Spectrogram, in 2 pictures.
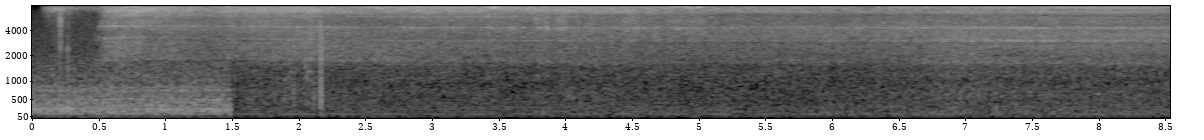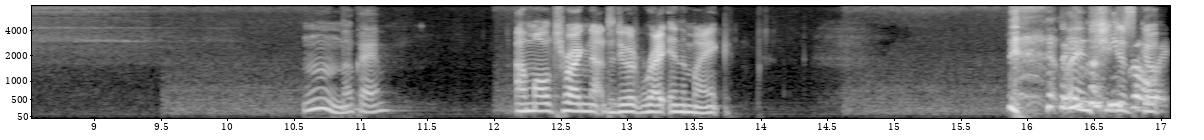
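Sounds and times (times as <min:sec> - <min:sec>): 
long hissing exhale in breathing exercise: 0:00.3 - 0:10.7, 0:14.4 - 0:16.0
speech: 0:10.6 - 0:11.3, 0:12.2 - 0:13.8, 0:16.3 - 0:17.0
laughter: 0:15.9 - 0:17.0.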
